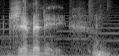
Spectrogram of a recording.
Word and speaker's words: Gemini: I don't know what it looks like, but it's spelled like Gemini, but it's pronounced Jiminy.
